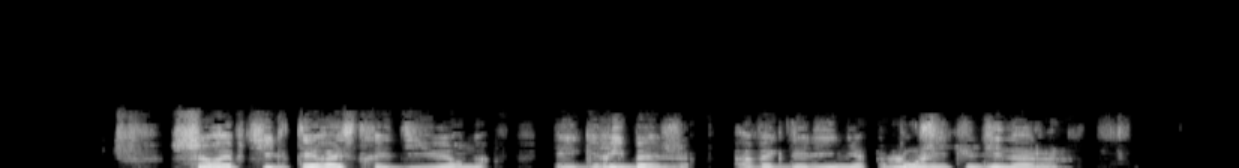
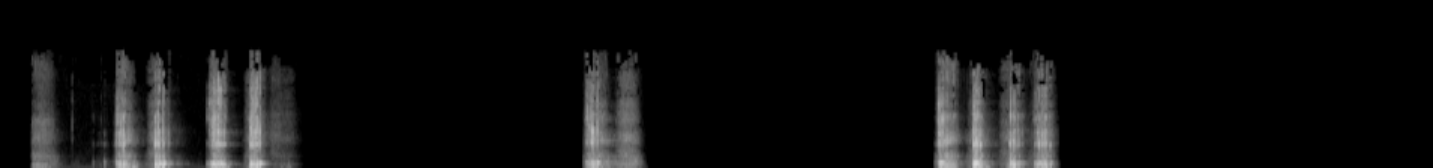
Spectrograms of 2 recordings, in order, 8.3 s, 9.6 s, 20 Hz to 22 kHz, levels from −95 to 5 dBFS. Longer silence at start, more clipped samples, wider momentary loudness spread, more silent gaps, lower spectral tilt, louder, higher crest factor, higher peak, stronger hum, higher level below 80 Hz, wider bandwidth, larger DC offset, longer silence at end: first, 0.8 s vs 0.2 s; neither; second, 16 LU vs 22 LU; second, 1.09-1.14 s, 3.38-3.43 s, 3.58-3.69 s, 4.64-4.68 s, 4.76-4.89 s, 5.80-5.84 s, 7.23-7.31 s vs 2.02-3.88 s, 4.31-6.22 s; first, -5.5 dB/octave vs -2.5 dB/octave; first, -18 LUFS vs -24 LUFS; second, 18 dB vs 28 dB; about the same, -2 dBFS vs -2 dBFS; neither; about the same, -50 dBFS vs -54 dBFS; second, 7.8 kHz vs 15.5 kHz; neither; second, 0.8 s vs 2.55 s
